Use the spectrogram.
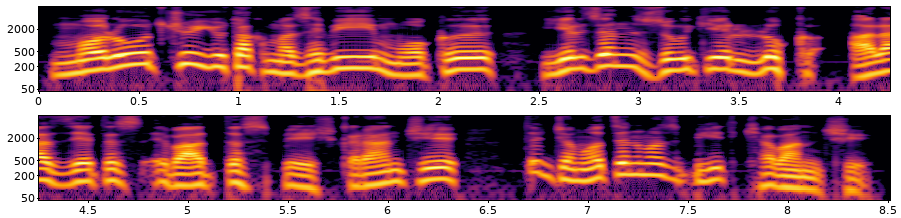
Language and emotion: Kashmiri, neutral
